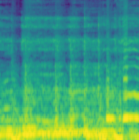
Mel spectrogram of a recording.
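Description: Live band playing a Bengali romantic song through stage PA speakers: guitar lines over a drum kit with low bass thumps, in a passage without singing.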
